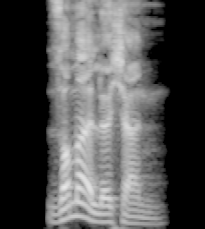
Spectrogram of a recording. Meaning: dative plural of Sommerloch
- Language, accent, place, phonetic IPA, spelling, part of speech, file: German, Germany, Berlin, [ˈzɔmɐˌlœçɐn], Sommerlöchern, noun, De-Sommerlöchern.ogg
